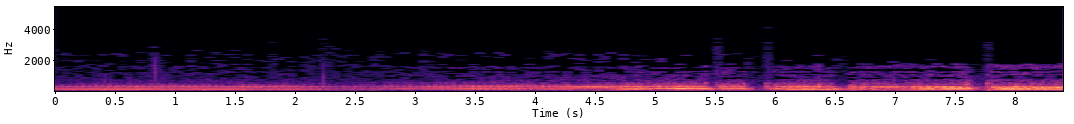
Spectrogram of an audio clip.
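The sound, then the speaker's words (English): A car engine hums steadily, then sputters and coughs as the car runs out of gasoline at the crest of a high hill, its drone briefly cutting out a few times as if the motor is starving for fuel. “As they reached the crest of a high hill, their gasoline gave out, and a Jap staff car opened fire on them.”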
